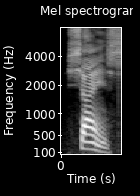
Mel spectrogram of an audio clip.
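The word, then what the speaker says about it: science: साइंस साइंस में देख लीजिए एस के बाद सी है लेकिन उसके बाद आई ई है तो यहां सी साइलेंट रहेगा।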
